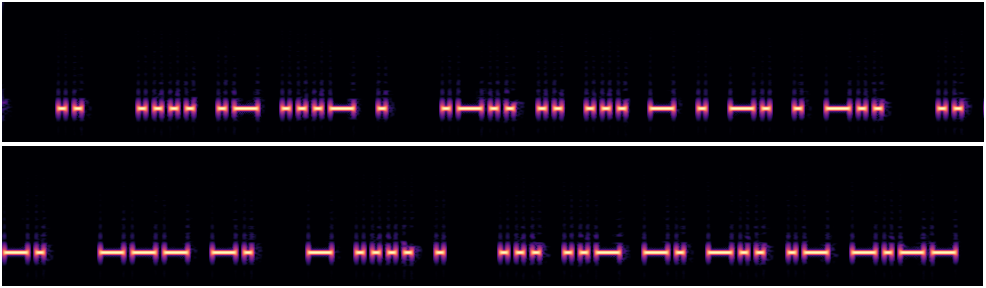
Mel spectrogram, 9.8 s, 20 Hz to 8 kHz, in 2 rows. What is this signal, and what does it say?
Morse code, heard as a keyed tone, about 30 wpm, 610 Hz. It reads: I HAVE LISTENED IN ON THE SUNDAY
